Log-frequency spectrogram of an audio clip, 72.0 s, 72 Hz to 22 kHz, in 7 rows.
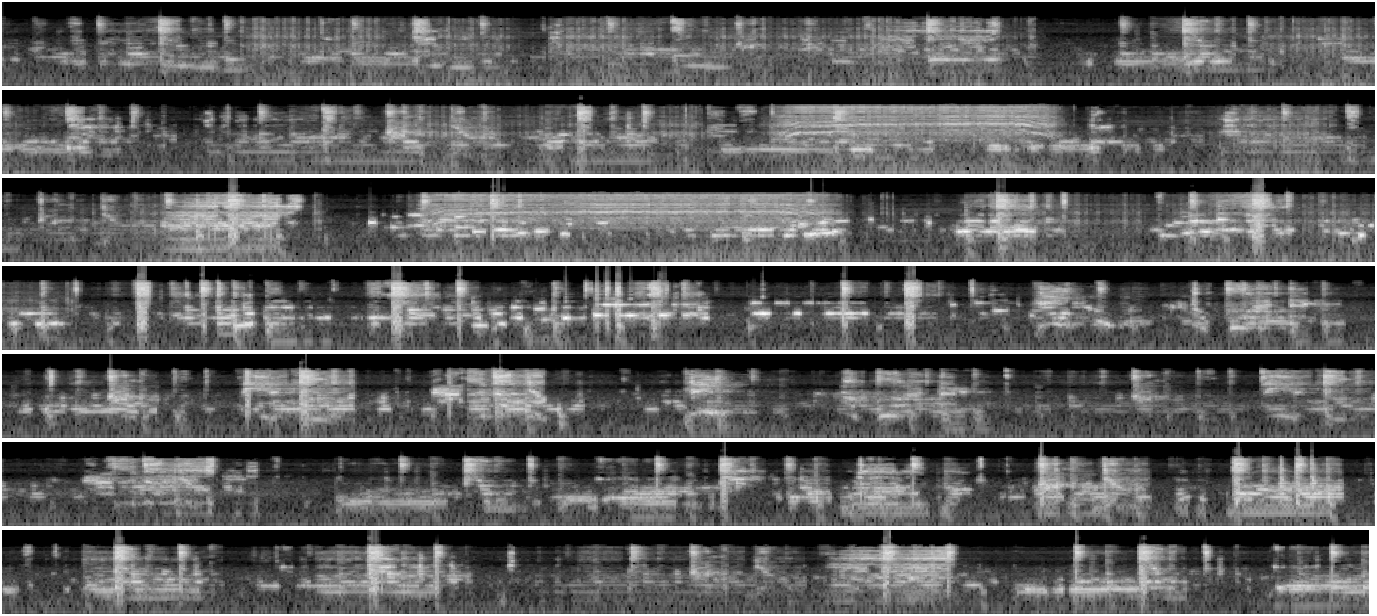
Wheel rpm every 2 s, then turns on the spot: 0, 10, 20, 20, 10, 10, 0, 30, 130, 20, 10, 40, 180, 50, 30, 10, 0, 0, 0, 0, 0, 0, 0, 0, 0, 0, 0, 0, 0, 0, 0, 0, 0, 0, 0, 0.
2-12 18-22 26-32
